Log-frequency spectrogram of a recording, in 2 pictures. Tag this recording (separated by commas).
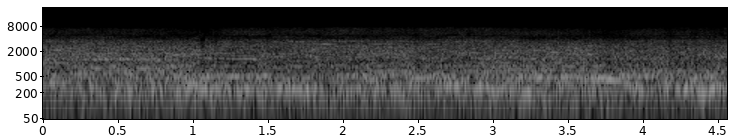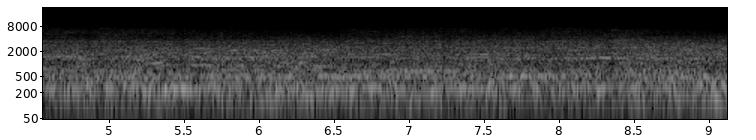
Speech, Music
